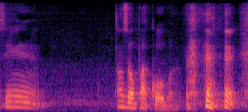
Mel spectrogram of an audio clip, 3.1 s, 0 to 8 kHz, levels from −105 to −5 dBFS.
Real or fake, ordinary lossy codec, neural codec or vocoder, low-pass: fake; AAC, 48 kbps; codec, 44.1 kHz, 7.8 kbps, Pupu-Codec; 7.2 kHz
